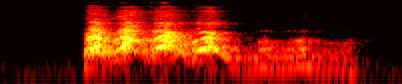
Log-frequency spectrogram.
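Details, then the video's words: Mini poodle barking at animals on TV: four quick sharp barks in a row, trailing off into a lower, softer growl-like whine. "Mini Poodle DOG BARKING AT TV ANIMALS"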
